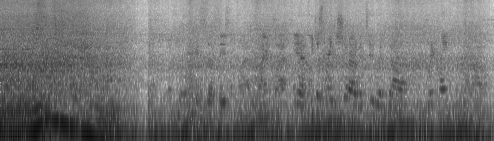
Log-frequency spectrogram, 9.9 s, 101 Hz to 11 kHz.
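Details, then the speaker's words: Honda J32A2 (TL Type S) swapped NSX with new exhaust surges, flaring up and sagging unevenly, then stalls. The fuel pump can no longer be heard, so the owner suspects a bad pump. Brake clean made it bump. No fuel pressure gauge is fitted yet. "I can't hear the fuel pump anymore so I'm thinking I got a bad fuel pump I hit it with some brake clean it did bump off you can hear it trying to Surge"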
